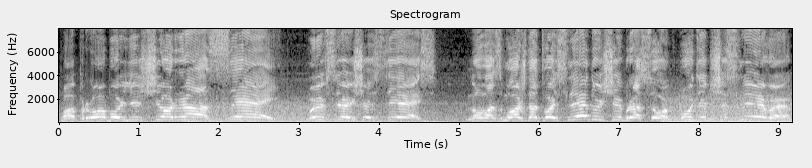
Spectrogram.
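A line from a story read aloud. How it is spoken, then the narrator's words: Shouted through cupped hands. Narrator (Russian): Роланд сложил руки рупором у рта и закричал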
